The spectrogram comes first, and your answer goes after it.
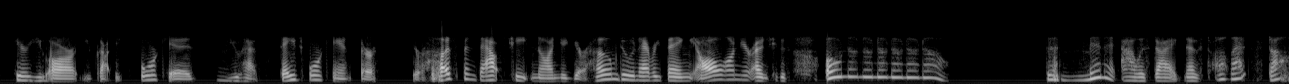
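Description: Speaking in a Southern US accent, a woman with medium pitch makes very wide pitch swings. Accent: Southern US drawl. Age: 50s. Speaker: author and healer. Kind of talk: radio interview.

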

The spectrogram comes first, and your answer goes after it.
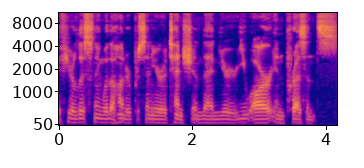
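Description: A man's fairly low, monotone voice with flat intonation and an American accent, on a very clean recording with a silent background. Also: dry, close sound with no echo. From Boston. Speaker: clinical psychologist. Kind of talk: interview conversation.

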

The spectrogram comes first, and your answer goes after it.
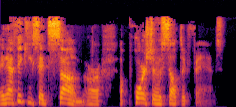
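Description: A somewhat breathy voice over a quiet background. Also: man. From Los Angeles. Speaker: basketball writer. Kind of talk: casual chat. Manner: halting.

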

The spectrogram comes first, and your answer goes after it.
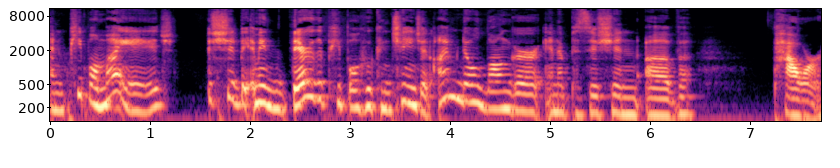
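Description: A woman with a fairly low pitch and vocal fry speaks with very wide pitch swings, in a very clean recording with a silent background. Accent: American. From Philadelphia, US. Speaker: writer and editor, podcast host. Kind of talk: casual interview chat.

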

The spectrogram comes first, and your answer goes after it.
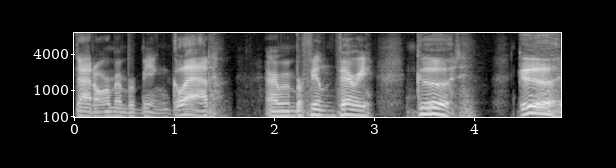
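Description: Speaking at a moderate pace, a man uses lively intonation at a medium pitch.

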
